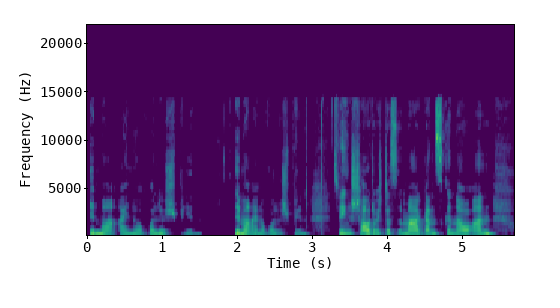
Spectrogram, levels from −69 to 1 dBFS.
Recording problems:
none

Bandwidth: 14.5 kHz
